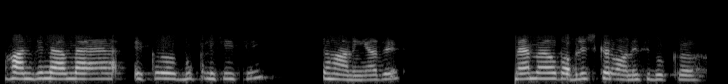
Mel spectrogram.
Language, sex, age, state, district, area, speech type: Punjabi, female, 18-30, Punjab, Fazilka, rural, conversation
